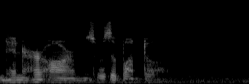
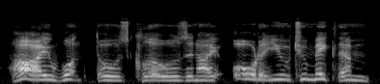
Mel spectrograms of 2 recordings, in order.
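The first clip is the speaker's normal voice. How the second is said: angry king; 12 semitones higher, 19 dB louder than usual. A narrator's reading. Scowling king demands clothes.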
